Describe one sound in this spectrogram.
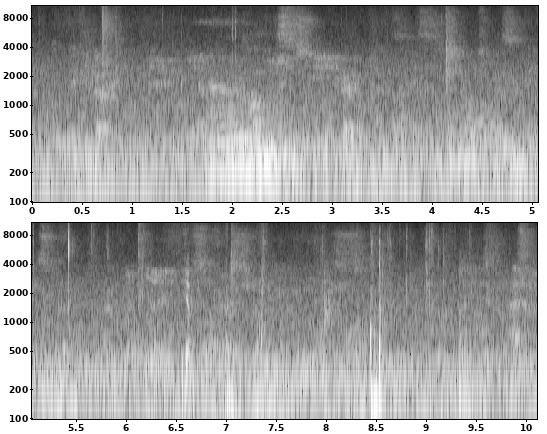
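Playing cards riffle and shuffle in someone's hands.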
